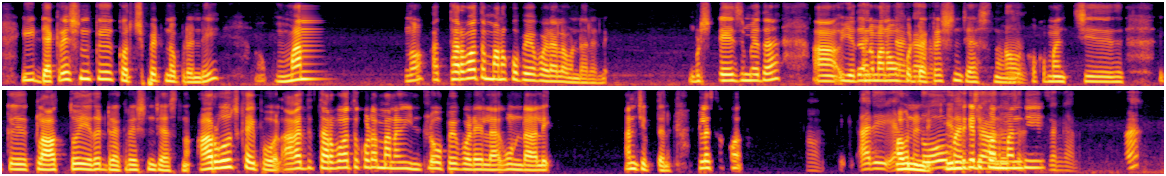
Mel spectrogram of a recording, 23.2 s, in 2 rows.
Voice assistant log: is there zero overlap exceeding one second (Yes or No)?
No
